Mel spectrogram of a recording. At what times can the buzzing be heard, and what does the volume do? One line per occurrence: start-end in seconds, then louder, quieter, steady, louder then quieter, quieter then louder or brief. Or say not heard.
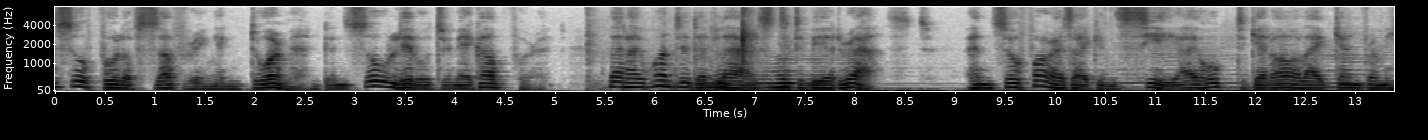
6.3-13.3 quieter then louder.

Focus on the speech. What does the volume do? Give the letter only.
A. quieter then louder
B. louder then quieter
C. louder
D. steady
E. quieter
D.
